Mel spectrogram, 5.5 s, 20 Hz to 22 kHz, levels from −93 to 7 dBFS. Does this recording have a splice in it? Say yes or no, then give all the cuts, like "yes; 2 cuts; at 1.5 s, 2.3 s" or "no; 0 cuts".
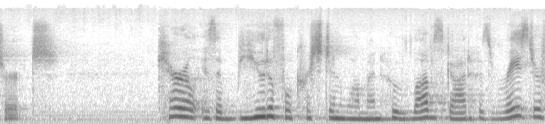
no; 0 cuts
